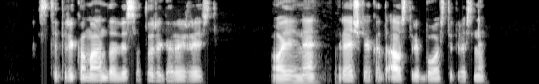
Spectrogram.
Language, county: Lithuanian, Klaipėda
